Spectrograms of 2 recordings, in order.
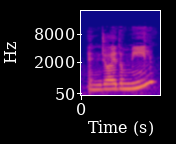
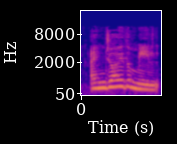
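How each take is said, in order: First: "meal" goes up, making it a question; rising intonation. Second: "meal" falls, making it a statement; falling intonation. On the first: Teacher asking if you enjoyed the meal, rising intonation on "meal". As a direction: lift the pitch on "meal" as if asking. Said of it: "apply the rising intonation at the end". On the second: Teacher showing a phrase as a statement, falling intonation on "meal". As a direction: let the pitch drop on "meal". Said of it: "If you apply falling intonation". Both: Shown as a demonstration.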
